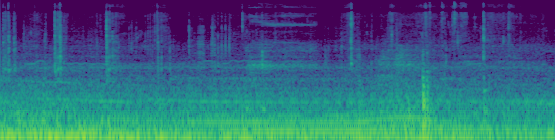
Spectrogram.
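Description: Low, steady rumble of a car's engine and road noise heard inside the cabin as it drives slowly, with a few small clicks and taps, the sharpest about six seconds in.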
